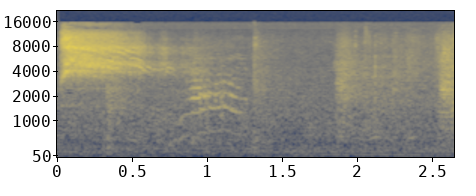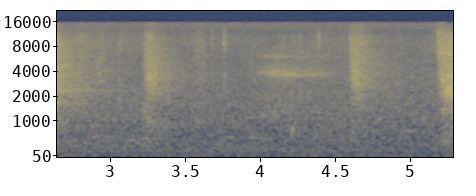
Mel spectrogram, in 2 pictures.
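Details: A big white cat and a black cat show their love for food on a cold day; one short, bending meow rises and falls near the one-second mark after a loud hissing burst, followed by soft scattered clicks.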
